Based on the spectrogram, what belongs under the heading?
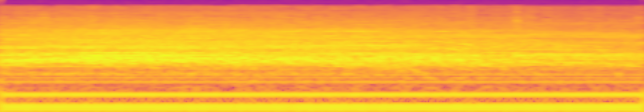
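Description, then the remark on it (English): A large crowd at Arrowhead Stadium, Chiefs Kingdom fans celebrating the world champs, applauds and cheers in a dense, continuous roar that holds steady throughout, with whoops and yells blending into the wash of clapping. “So give a round of applause for everybody that's standing here today.”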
